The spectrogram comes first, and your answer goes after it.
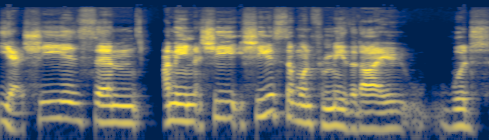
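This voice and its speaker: Against a quiet background, a man with an Irish accent speaks in a bright, sharp tone with ordinary pitch variation. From Ireland. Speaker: podcast host. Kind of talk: casual chat.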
